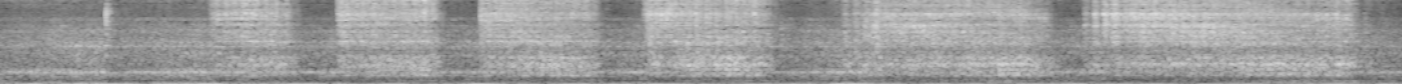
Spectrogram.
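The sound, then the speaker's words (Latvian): A chisel cuts wood on a lathe, leaving an almost smooth surface, making a loud, steady rasping hiss that runs without a break, with brief regular dips in the sharper upper tones. No one speaks. “Kalts izdara griešanas darbību, kā rezultātā ir gandrīz vai gluda virsma, kurai tikai atliek smalko smilšu papīru parādīt un Tā arī izveido brīnišķīgas lietas.”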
